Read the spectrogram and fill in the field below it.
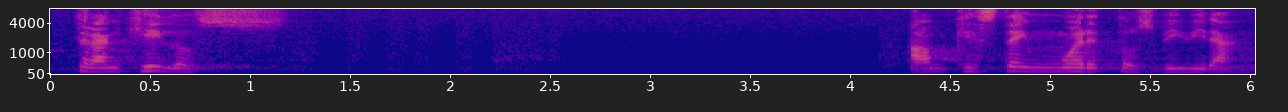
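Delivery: low, soft, with long pauses; calm reassurance. Retold or imitated. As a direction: settle them down gently. Voices the Lord calming the people.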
